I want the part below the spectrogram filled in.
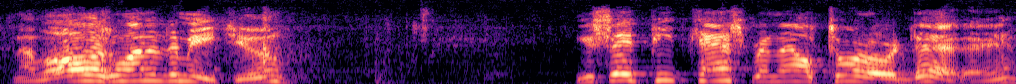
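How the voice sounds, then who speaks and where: Plain-spoken frontier sheriff, muffled sound. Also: male voice, high voice, animated, moderate pace. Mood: respectful. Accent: American. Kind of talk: 1950s television western acting.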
